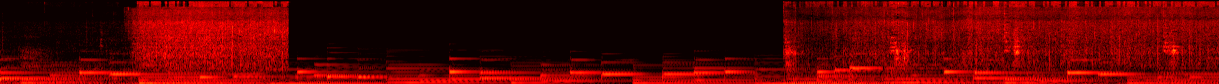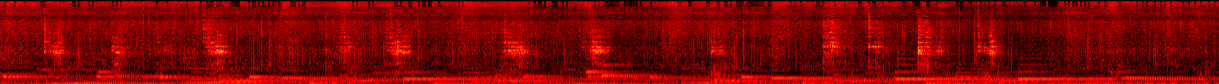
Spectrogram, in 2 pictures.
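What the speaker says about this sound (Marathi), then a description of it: "आता जो ठेचा करून घेतला आहे तो आपण याच्यामध्ये तेलामध्ये मस्त असा फ्राय करून घेऊया." Crushed karandi (dried shrimp) thecha with garlic and asafoetida fries in hot oil, giving a steady crackling sizzle. It is interrupted once by a short gap, then returns with stirring scrapes over background music.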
